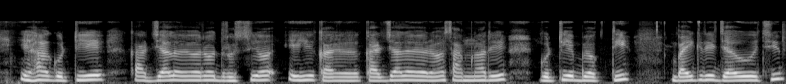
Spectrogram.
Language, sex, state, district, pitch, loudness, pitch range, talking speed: Odia, female, Odisha, Sambalpur, 195 Hz, -14 LUFS, 180-205 Hz, 100 wpm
